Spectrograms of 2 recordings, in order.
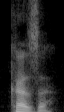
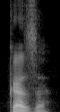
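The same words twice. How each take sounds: The two takes are said the same way.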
